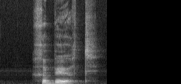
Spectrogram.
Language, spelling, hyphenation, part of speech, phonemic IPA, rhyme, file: Dutch, gebeurd, ge‧beurd, verb, /ɣəˈbøːrt/, -øːrt, Nl-gebeurd.ogg
- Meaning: past participle of gebeuren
